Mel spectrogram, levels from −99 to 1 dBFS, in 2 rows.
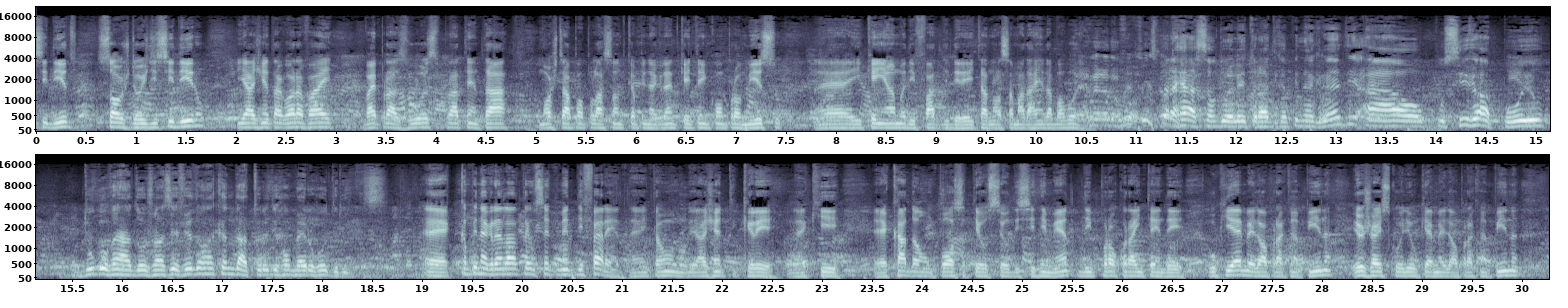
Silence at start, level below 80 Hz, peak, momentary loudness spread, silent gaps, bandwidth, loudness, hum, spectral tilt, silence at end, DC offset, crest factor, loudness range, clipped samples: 0 s; -48 dBFS; 0 dBFS; 7 LU; none; 16.5 kHz; -16 LUFS; none; -4.5 dB/octave; 0 s; under 0.1%; 16 dB; 3 LU; under 0.1%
